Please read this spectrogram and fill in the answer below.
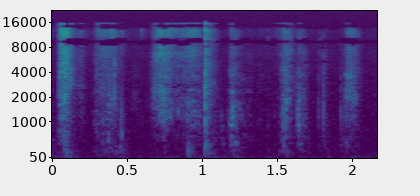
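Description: Faint rustling and light taps of a paperback book handled in the hands, its cover, flap and pages moving, in a string of short soft clicks.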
